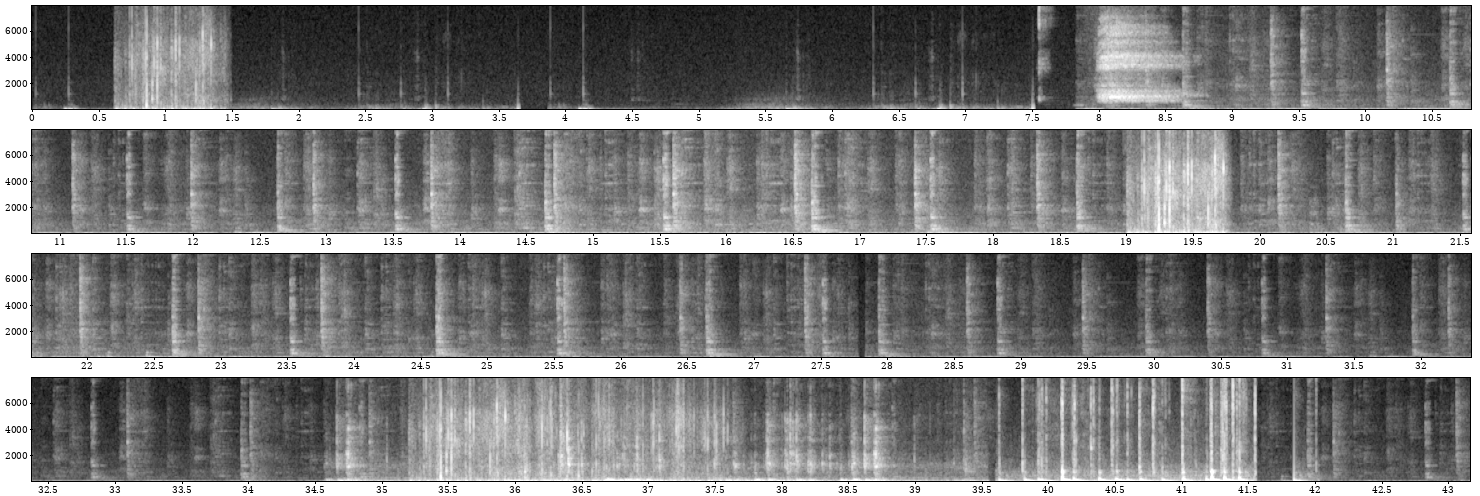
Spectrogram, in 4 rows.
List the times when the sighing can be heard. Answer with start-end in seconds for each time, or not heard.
7.5-8.7.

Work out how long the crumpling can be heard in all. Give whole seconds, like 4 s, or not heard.
4 s.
